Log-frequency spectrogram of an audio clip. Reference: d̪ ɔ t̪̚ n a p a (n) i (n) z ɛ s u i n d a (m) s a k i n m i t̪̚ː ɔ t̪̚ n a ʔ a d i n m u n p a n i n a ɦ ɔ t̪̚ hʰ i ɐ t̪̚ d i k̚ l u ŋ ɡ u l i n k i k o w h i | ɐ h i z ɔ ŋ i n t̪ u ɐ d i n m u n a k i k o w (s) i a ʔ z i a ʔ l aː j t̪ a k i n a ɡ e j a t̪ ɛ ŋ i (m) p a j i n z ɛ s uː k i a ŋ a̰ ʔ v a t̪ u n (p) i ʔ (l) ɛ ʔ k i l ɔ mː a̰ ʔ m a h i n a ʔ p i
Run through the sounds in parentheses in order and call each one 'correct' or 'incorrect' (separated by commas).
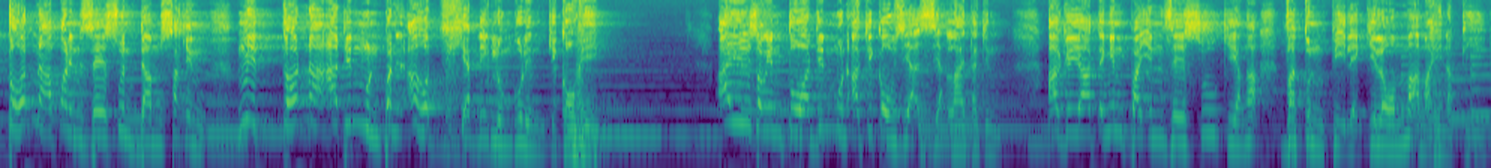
correct, correct, correct, incorrect, incorrect, correct, correct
